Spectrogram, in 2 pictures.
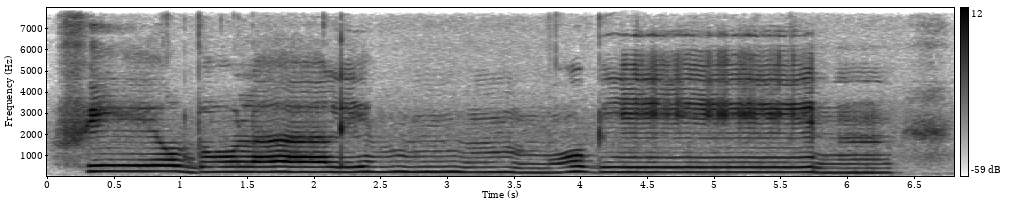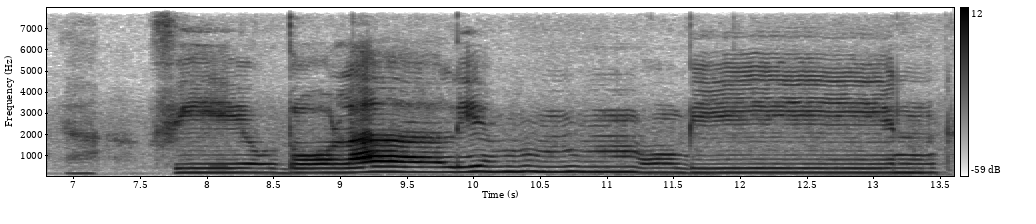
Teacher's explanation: Kita fokus di huruf dodnya, pangkal lidah naik ke atas, kemudian rapatkan lidah ke langit-langit ya. Jadi suaranya itu lebih tebal lagi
